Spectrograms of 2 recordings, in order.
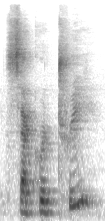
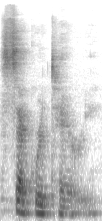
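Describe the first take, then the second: First: The vowel in the ending is dropped. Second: The vowel in the ending is fully pronounced. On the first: "British speakers say" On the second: "Americans say"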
